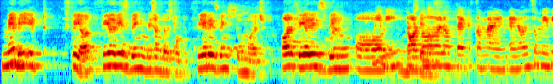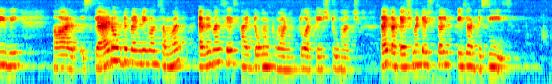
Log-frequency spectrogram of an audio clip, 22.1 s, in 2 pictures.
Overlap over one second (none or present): present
